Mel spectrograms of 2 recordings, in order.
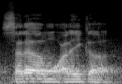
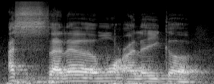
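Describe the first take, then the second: First: The s sound is short and single. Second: The s sound is doubled and held. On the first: The speaker calls it wrong. "Tak boleh baca" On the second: The speaker calls it right. "dengan syaddah dekat sin"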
